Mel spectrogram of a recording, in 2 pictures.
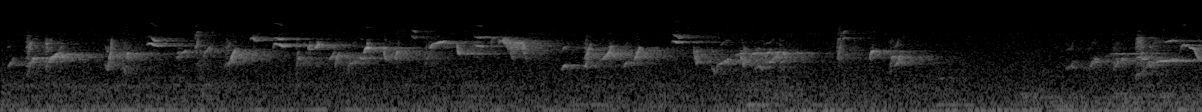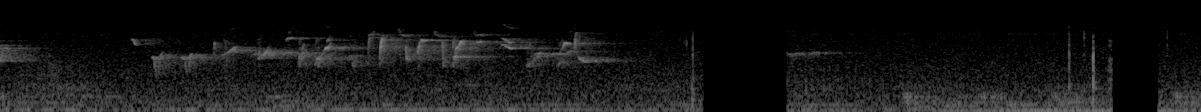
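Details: Nine-month-old European goldfinch flying free indoors in a living room; a rapid twittering run of short high chirps and buzzy notes for about nine seconds, then quieter with brief gaps, over faint low room hum.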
